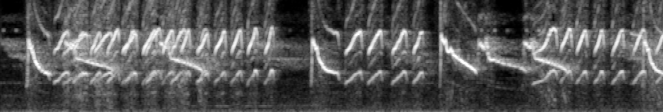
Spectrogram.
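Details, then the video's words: Wild Japanese white-eye giving three quick bursts of high, thin, fast-trilled song with swooping whistled notes, a recording intended for luring birds and teaching song. "Suara burung pleci liar,cocok buat pikat dan masteran."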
